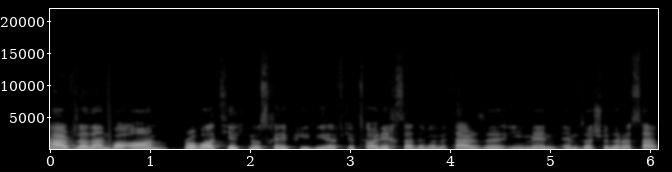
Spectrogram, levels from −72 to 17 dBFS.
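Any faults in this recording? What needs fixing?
A loose connector crackle occurs from 0.58 to 0.61 s, near the start of the speech. It is a short, irregular burst of scratchy noise. A worn or dirty contact in the signal path is making and breaking as it shifts. Each break chops the signal, and any DC on the line turns the reconnections into pops. Cleaning or replacing the connector and securing the cable against movement will prevent it.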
